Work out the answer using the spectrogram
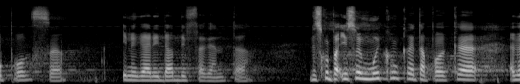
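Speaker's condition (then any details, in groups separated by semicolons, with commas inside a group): No condition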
